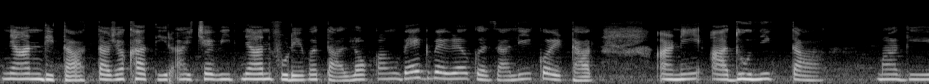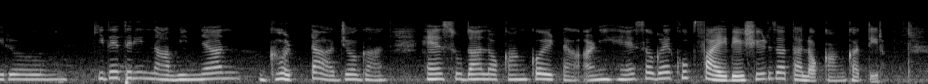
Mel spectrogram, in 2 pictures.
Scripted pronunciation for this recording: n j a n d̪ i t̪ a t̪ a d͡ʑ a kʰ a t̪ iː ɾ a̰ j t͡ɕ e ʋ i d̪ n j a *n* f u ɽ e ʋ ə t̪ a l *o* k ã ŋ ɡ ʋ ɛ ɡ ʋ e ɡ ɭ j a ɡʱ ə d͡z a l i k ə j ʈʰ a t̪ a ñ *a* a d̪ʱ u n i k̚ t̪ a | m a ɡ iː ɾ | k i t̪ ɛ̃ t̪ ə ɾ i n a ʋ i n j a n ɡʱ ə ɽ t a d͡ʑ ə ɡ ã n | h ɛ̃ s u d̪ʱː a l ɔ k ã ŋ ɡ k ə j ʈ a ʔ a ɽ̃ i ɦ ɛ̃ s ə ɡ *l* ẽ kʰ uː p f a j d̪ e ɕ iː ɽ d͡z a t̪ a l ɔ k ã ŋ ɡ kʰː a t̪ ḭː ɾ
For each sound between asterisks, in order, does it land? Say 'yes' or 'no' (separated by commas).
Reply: yes, no, no, no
